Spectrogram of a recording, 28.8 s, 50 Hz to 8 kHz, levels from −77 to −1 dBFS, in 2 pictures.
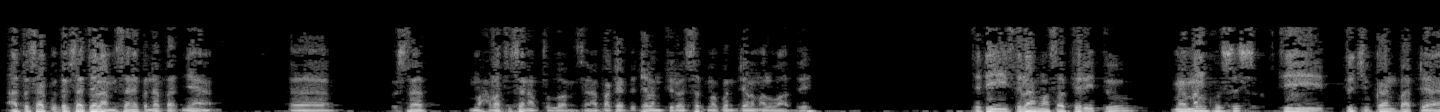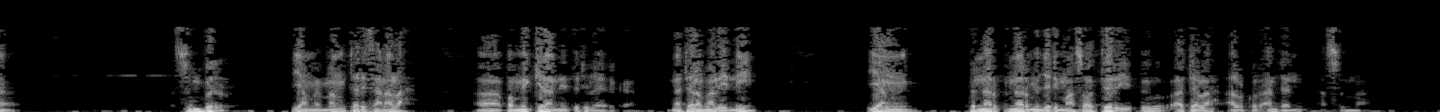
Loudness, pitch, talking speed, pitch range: -24 LUFS, 115 Hz, 110 wpm, 105-130 Hz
